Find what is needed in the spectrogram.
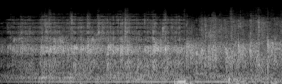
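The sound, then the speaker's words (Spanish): A church audience applauds in dense, steady clapping that holds at an even level throughout, with a low hum beneath. “Denle un aplauso, Señor.”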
